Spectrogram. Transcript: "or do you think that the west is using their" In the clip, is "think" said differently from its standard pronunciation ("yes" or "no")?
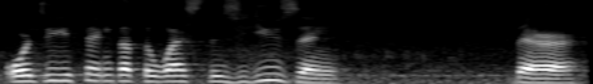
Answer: no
